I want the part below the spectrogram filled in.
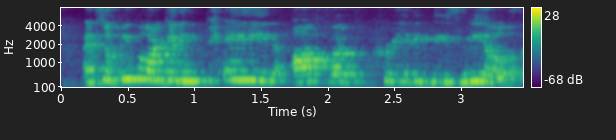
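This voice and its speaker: A woman with a high pitch speaks at a moderate pace amid audible room echo. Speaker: refugee aid worker. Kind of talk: panel talk.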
